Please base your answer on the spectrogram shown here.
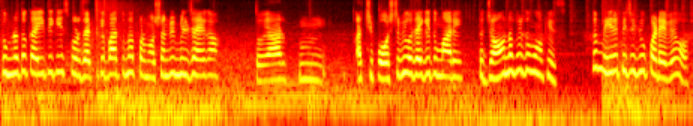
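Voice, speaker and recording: A woman's voice: high voice, steady tone, fairly quick. A woman acting a defiant, argumentative wife in a scripted drama. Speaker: scheming wife in a short drama. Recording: faint background music.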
